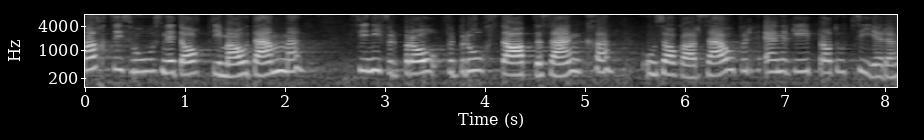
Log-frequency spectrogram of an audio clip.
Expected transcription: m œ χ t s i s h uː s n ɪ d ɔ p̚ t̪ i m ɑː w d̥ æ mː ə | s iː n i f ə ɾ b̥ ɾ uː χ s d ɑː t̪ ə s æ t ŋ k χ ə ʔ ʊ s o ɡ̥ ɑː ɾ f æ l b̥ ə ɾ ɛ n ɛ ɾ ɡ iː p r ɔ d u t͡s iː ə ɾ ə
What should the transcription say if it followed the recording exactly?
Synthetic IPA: m œ χ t s i s h uː s n ɪ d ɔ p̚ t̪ i m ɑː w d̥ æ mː ə | s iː n i f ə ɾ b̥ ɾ uː χ s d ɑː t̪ ə s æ ŋ k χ ə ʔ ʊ s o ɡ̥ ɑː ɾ s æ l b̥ ə ɾ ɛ n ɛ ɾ ɡ iː p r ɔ d u t͡s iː ə ɾ ə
